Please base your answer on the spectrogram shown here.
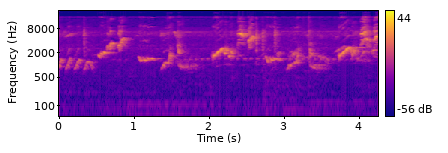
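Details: Caged white-rumped shama, Aceh Leuser origin, praised for copying surrounding sounds, gives a varied song of rising and falling whistled slurs, rough squawky notes and short fast phrases with brief pauses between.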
